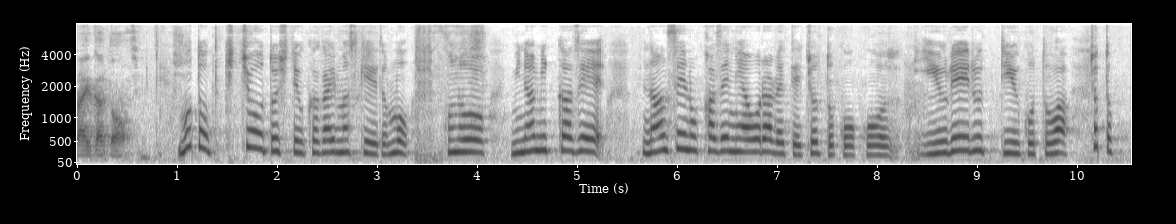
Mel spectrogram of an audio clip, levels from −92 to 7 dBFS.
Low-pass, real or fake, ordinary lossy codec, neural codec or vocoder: none; fake; none; codec, 16 kHz, 4 kbps, FunCodec, trained on LibriTTS, 50 frames a second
